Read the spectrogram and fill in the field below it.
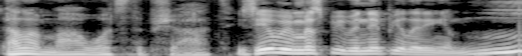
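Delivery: ordinary talk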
